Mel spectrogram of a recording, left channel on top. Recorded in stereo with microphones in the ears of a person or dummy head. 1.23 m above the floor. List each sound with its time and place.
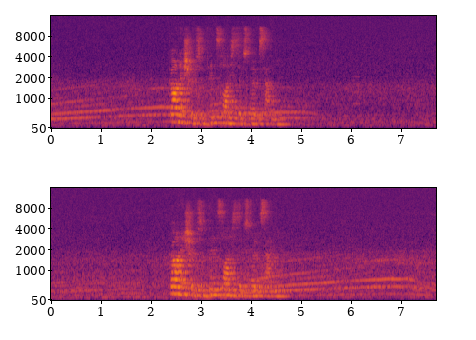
2.4 s a woman speaking: 65° left (ahead or behind), 6.5 m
